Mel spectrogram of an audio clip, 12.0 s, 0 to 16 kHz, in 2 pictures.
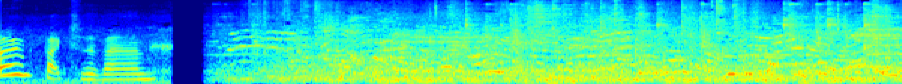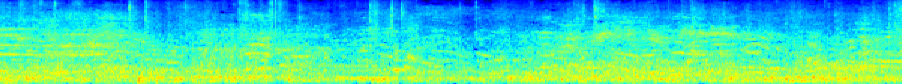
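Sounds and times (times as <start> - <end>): amusement arcade din: 1.4 - 12.0
chatter of voices: 1.4 - 12.0.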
